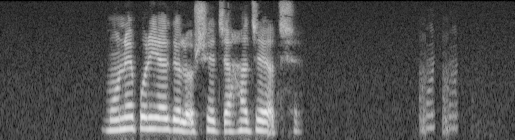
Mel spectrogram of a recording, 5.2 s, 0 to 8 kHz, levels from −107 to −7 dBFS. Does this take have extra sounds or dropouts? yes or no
yes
